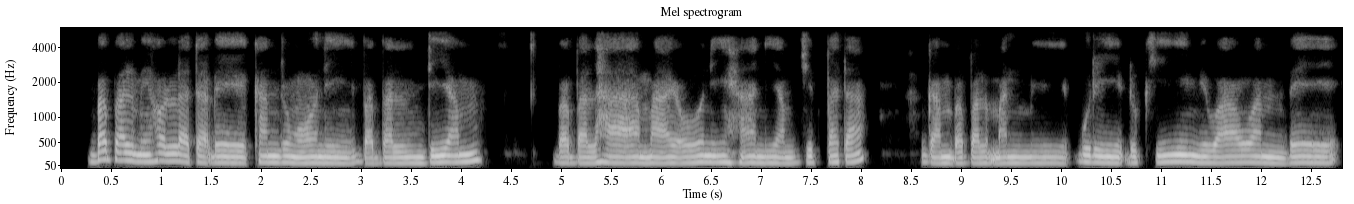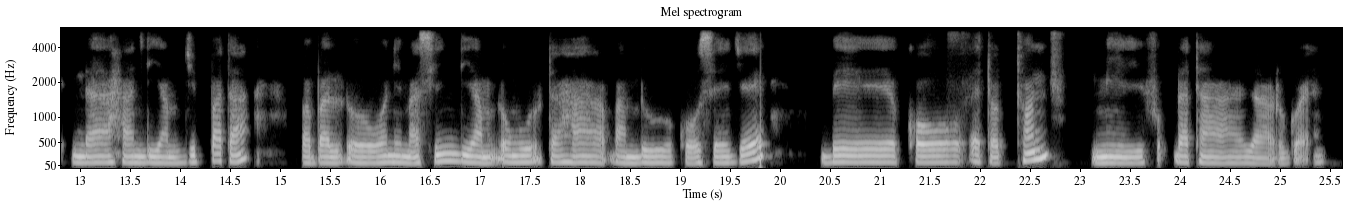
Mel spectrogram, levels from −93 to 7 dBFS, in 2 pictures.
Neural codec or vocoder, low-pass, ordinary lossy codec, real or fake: codec, 16 kHz in and 24 kHz out, 1 kbps, XY-Tokenizer; 5.4 kHz; none; fake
